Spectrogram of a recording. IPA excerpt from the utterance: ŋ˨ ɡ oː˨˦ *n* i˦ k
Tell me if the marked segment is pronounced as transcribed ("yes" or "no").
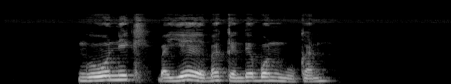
yes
